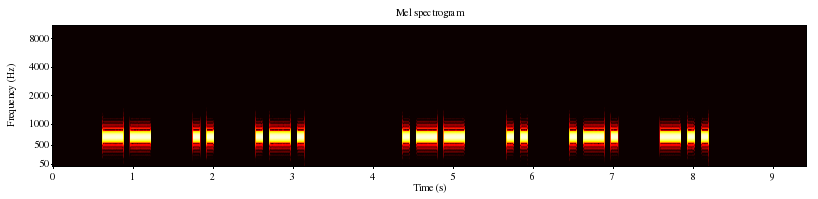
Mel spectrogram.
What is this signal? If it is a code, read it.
Morse code, heard as a keyed tone, about 14 wpm, spaced as for 10 wpm, 700 Hz. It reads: MIR WIRD
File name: Morsekurs / Witze / Witz 13. August 2019, 50 F70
